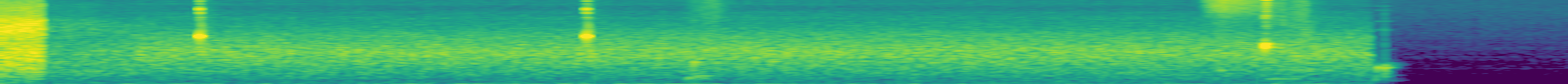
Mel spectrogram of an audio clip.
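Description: Soft clicks sound as menu options are picked.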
